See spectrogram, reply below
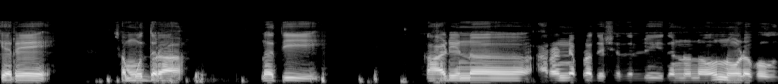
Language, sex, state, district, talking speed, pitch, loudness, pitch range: Kannada, male, Karnataka, Belgaum, 60 wpm, 100 Hz, -14 LUFS, 95-105 Hz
